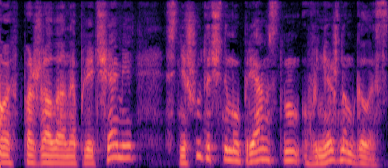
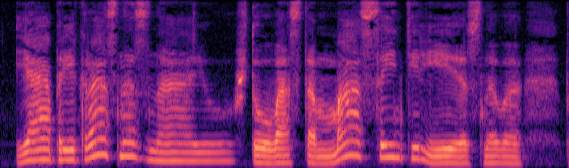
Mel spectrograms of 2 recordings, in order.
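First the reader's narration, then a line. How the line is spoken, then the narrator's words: Drawl, strange intonation. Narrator (Russian): протянула Латея с непонятной интонацией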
